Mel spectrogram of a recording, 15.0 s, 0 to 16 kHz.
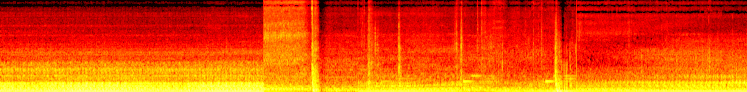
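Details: S550 Mustang GT with replacement engine, awaiting final tune: deep, even V8 burble for five seconds, then quieter steady running with no knocks or ticks; sounds healthy, normal running.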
